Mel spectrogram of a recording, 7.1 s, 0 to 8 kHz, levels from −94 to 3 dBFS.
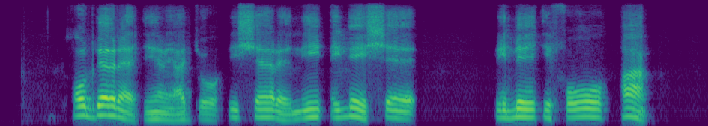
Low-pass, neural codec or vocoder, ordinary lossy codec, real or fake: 7.2 kHz; codec, 16 kHz, 0.8 kbps, ZipCodec; none; fake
